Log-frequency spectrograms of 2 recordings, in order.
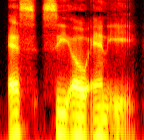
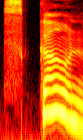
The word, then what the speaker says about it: scone: In the red corner, we have the pronunciation that rhymes with bone. Scone. Scone.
